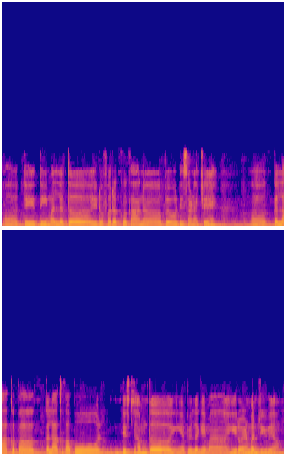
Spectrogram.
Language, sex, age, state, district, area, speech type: Sindhi, female, 18-30, Maharashtra, Mumbai Suburban, urban, spontaneous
